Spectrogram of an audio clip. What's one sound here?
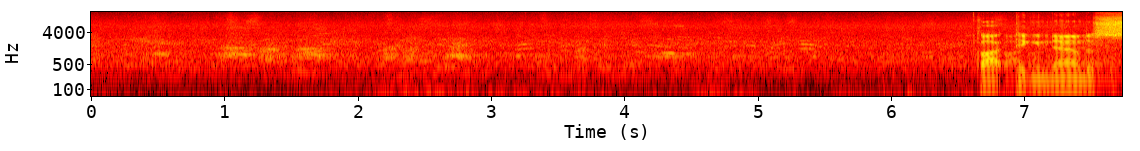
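A crowd murmurs faintly in the distance.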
